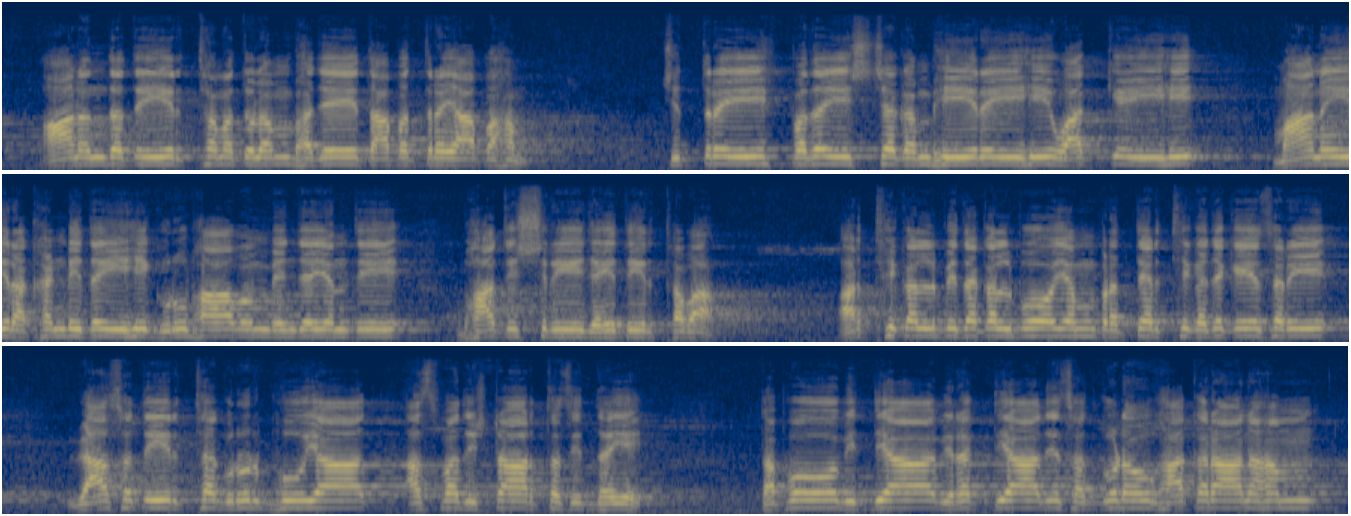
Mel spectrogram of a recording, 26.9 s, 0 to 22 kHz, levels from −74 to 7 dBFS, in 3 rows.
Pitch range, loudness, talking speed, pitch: 160-170 Hz, -18 LUFS, 40 wpm, 165 Hz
